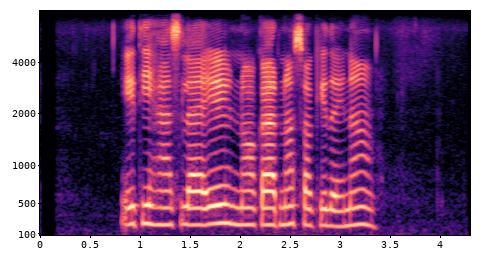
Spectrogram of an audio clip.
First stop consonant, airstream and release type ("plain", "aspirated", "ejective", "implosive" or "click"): plain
